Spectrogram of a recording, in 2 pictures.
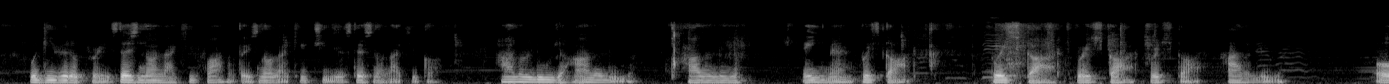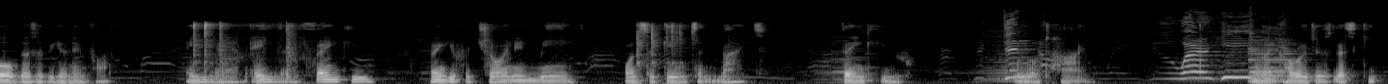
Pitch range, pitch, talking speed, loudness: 90-115 Hz, 100 Hz, 135 wpm, -25 LUFS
